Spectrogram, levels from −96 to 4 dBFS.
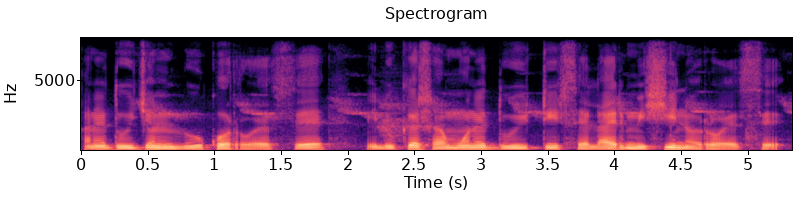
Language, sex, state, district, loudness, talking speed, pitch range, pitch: Bengali, male, Assam, Hailakandi, -15 LUFS, 110 wpm, 110-125 Hz, 120 Hz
